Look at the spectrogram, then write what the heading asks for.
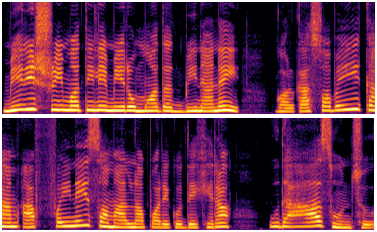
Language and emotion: Nepali, sad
